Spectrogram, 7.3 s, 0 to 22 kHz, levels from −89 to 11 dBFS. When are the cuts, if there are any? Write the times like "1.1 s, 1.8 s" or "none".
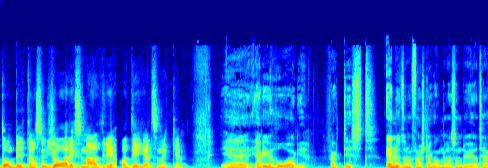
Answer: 1.7 s, 3.9 s, 5.7 s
